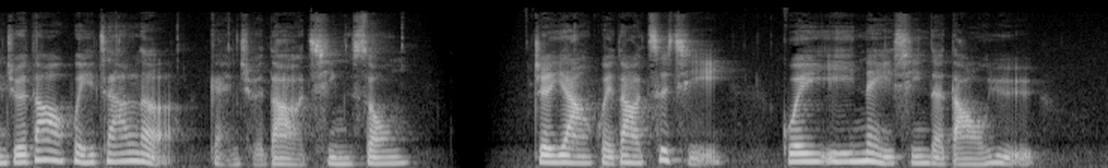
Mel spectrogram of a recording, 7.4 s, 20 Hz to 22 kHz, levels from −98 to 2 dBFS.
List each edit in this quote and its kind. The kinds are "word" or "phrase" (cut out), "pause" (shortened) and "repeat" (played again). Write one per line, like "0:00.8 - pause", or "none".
none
